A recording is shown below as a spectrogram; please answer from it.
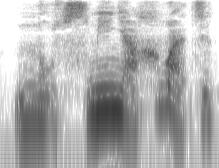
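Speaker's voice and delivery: slow, dry, dead-sounding rustle; dead rustling voice. Acted. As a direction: rustle it out like a corpse. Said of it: "прошелестел мёртвый голос".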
